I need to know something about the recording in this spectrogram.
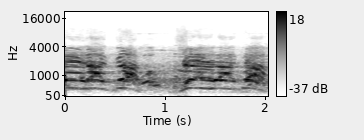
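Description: A crowd of young men cheers and shouts loudly.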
